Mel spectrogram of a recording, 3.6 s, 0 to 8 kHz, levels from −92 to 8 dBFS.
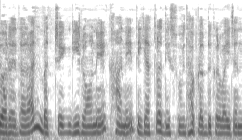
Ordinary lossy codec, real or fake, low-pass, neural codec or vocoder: none; fake; 7.2 kHz; codec, 16 kHz, 16 kbps, FreqCodec, larger model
